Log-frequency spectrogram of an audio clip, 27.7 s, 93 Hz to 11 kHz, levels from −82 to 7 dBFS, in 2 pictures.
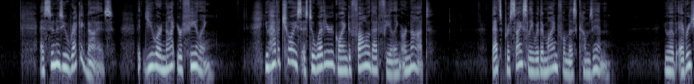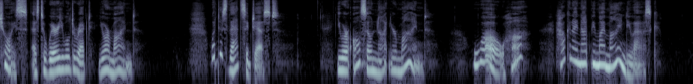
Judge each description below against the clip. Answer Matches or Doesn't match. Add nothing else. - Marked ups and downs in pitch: Matches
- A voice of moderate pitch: Doesn't match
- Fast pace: Doesn't match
